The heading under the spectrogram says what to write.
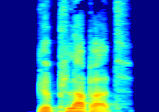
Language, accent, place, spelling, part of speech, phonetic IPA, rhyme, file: German, Germany, Berlin, geplappert, verb, [ɡəˈplapɐt], -apɐt, De-geplappert.ogg
- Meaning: past participle of plappern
